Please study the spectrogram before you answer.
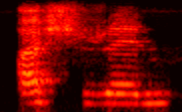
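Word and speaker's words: عشر: Just have the ra come through a little bit more. Ashr. Ashr. Good. Make sure that I know it's a bit tricky to make the final sound of the last letter, so try not to apply any stroke on here.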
